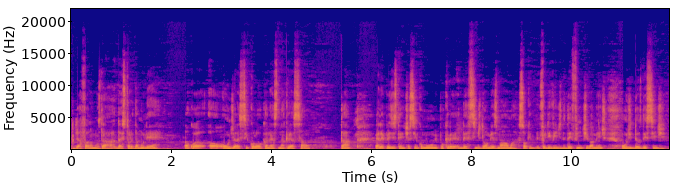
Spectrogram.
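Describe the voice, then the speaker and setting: A man's voice: mid-range voice, darkish tone. Male Bible teacher, casual livestream tone, stops often to check in and correct himself. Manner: conversational, frequent "tá?" check-ins and self-corrections.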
